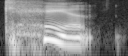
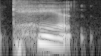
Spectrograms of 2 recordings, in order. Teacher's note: The negative is stretched longer and you hear the vowel ah, but you don't hear the T because you just hold the tongue in the T position.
